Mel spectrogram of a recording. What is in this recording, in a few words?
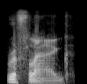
"reflag", British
